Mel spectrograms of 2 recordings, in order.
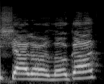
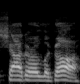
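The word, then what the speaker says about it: Shadar Logoth: said that so forcefully I say shadow or low goth but the show says Shadow La goth so it's okay make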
